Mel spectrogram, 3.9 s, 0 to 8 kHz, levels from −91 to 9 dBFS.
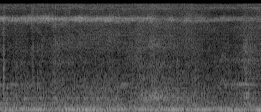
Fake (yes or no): yes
